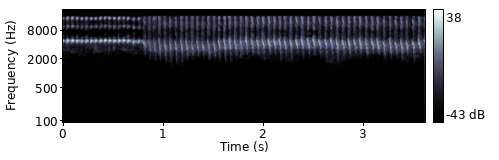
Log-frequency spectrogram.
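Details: Canary song meant to teach canaries to sing: a steady clear whistle gives way to a fast, rattling, evenly pulsed trill held to the end.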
